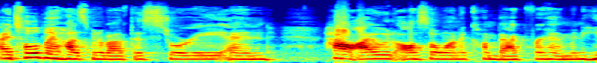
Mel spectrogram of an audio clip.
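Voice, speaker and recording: Over noticeable background noise, a woman talks at a very fast pace in a monotone, flat delivery. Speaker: true crime podcast host. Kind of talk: true crime narration. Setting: home bedroom. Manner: casual, chatty.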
